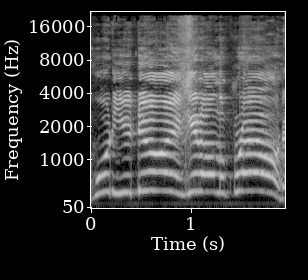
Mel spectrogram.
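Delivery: high, shouted confused command; police yelling. Retold or imitated. Officers yelling at the driver climbing into the back seat, high shout. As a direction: yell at him like a startled cop. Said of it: "and they're like".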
